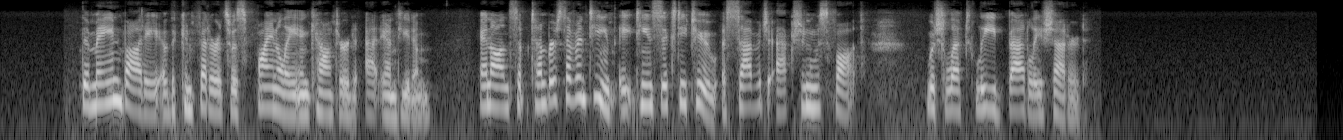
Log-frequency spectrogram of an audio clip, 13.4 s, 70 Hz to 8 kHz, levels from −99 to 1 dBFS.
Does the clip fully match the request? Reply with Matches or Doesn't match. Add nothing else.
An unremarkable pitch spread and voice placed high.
Matches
